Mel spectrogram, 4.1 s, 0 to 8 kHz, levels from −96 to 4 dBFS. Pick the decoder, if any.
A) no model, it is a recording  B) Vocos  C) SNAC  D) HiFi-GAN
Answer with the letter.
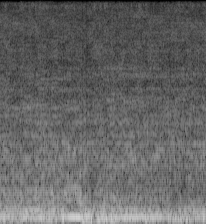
C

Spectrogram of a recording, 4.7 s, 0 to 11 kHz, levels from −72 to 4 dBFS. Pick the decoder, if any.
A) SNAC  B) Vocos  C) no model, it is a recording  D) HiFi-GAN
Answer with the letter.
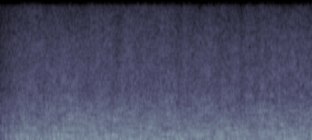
A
